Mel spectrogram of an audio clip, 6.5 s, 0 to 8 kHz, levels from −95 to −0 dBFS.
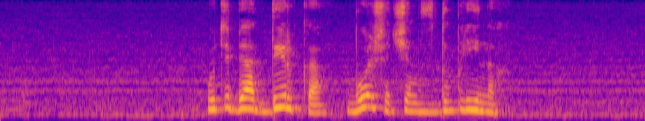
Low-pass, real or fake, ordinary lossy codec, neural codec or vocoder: none; fake; none; codec, 16 kHz, 8 kbps, FreqCodec, larger model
